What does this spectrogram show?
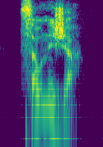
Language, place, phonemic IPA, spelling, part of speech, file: Occitan, Béarn, /sawneˈʒa/, saunejar, verb, LL-Q14185 (oci)-saunejar.wav
- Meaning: to dream (see mental images during sleep)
